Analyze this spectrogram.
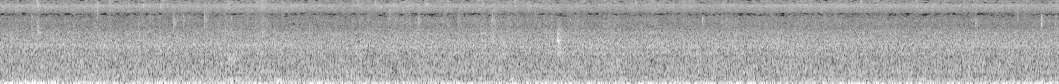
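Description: An electric fan hums steadily.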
